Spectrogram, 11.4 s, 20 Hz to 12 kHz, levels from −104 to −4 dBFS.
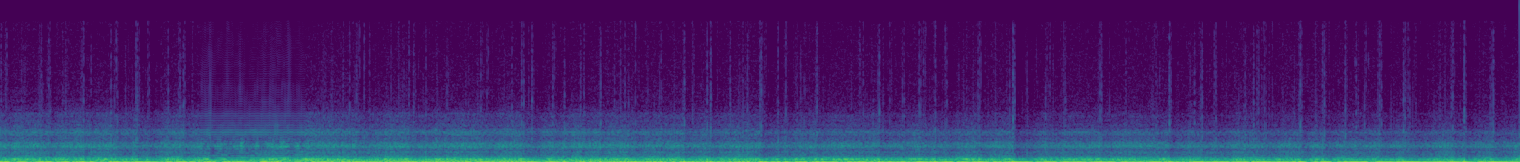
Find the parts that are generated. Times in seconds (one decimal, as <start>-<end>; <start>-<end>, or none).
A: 1.5-2.3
